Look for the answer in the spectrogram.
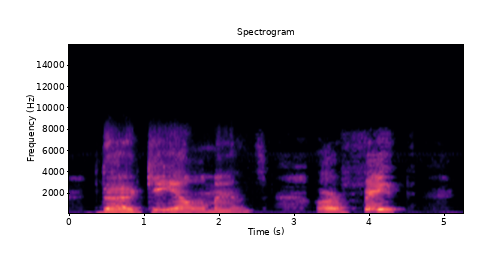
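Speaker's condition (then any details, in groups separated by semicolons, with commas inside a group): Spinocerebellar ataxia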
